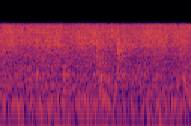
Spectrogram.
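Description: Food seasoned with salt and pepper sizzles steadily in a hot pan, a loud, close, continuous frying hiss with no talk.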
